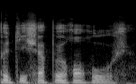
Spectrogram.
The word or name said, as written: Petit Chaperon rouge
